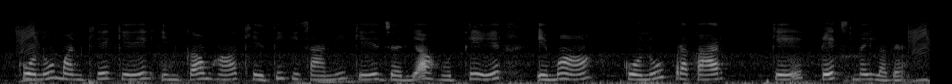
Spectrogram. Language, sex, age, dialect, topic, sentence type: Chhattisgarhi, female, 18-24, Western/Budati/Khatahi, banking, statement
